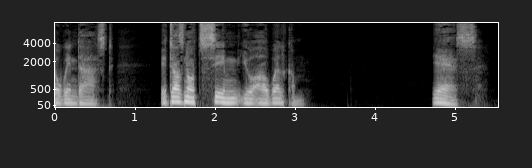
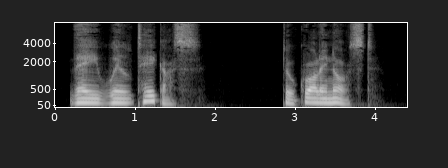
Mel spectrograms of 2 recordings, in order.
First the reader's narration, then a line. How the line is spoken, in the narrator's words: Tanis said slowly, the words apparently causing him deep pain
